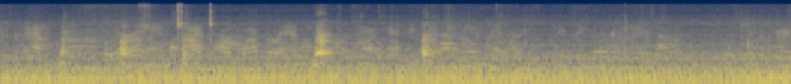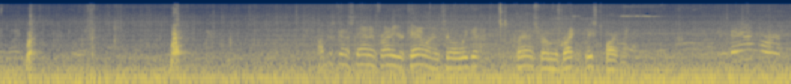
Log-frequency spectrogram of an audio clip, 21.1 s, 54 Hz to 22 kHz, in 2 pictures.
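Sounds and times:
steady low rumble: 0.0s - 18.7s
faint voices: 0.0s - 21.0s
dog barking: 1.6s - 1.9s, 4.2s - 4.5s, 5.6s - 5.9s, 10.9s - 11.1s, 12.8s - 13.1s.

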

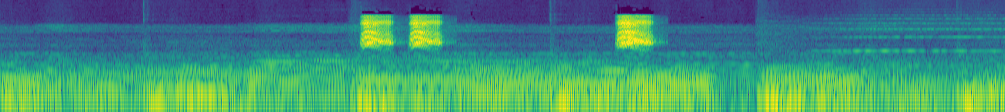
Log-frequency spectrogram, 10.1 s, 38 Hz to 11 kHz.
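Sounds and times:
dark music drone: 0.0s - 10.0s
crow cawing: 3.6s - 4.6s, 6.2s - 6.7s.

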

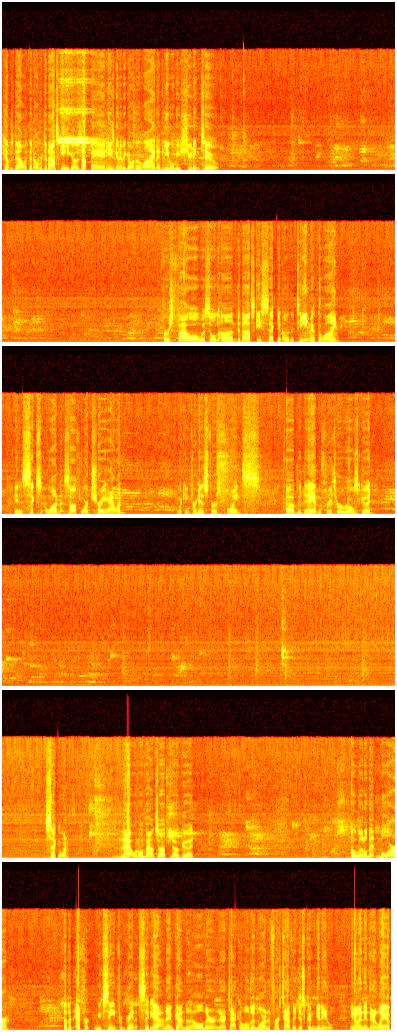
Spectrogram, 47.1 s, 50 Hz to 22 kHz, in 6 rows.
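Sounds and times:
steady electrical hum: 0.0s - 47.0s
faint crowd chatter: 2.9s - 11.4s
faint crowd murmur: 3.2s - 11.4s, 23.1s - 33.9s.

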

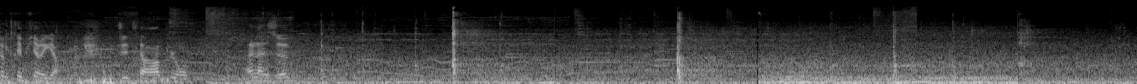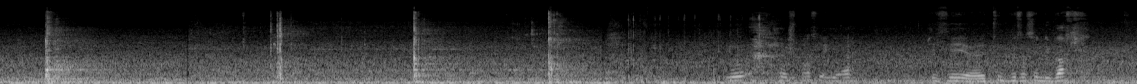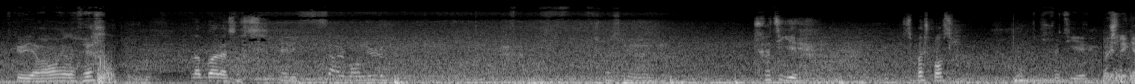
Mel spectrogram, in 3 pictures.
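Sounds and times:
wheels rolling on concrete: 17.4s - 19.9s.

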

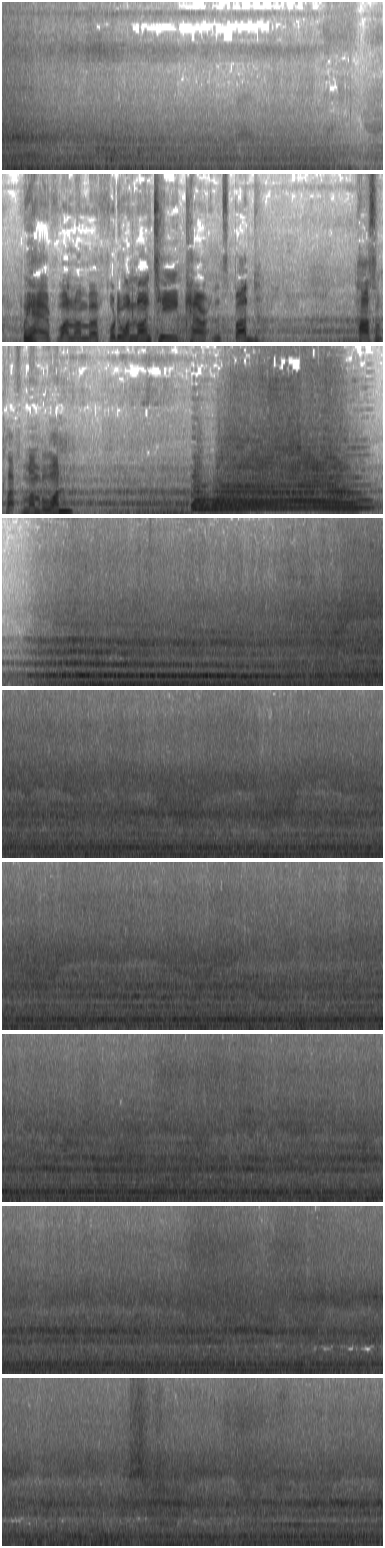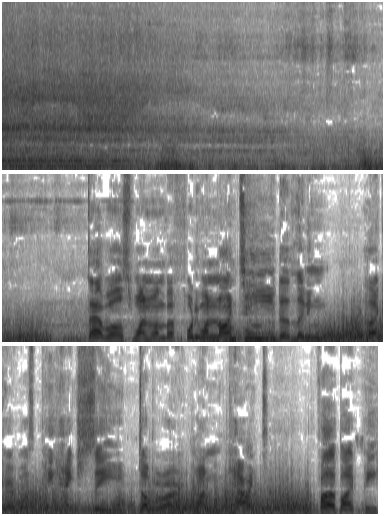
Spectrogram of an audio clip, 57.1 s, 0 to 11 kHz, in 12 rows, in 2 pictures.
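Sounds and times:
freight train passing: 0.0s - 57.0s
freight train horn: 11.9s - 17.9s.

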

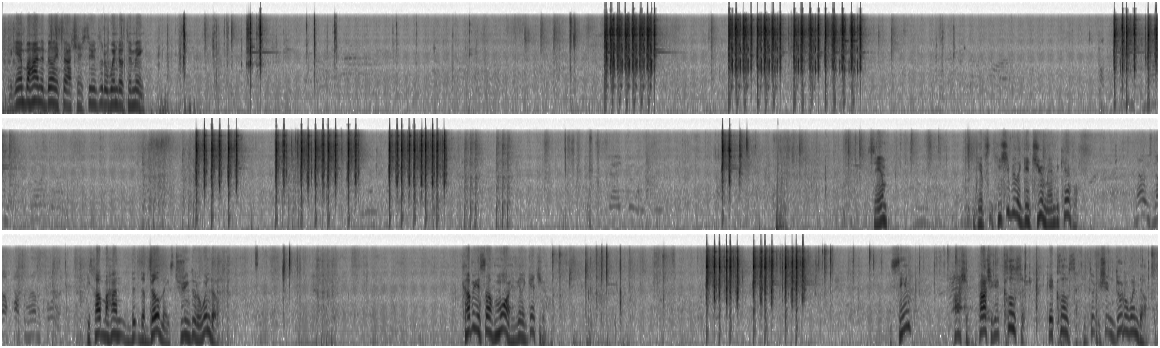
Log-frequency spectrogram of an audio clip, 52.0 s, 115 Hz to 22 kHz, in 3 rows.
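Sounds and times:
airsoft rifle full-auto bursts: 9.0s - 10.1s, 10.9s - 13.1s, 16.6s - 17.5s, 20.2s - 25.0s, 28.1s - 28.5s, 45.2s - 46.9s.

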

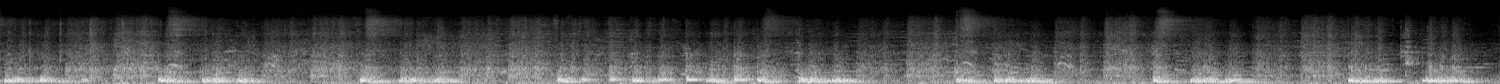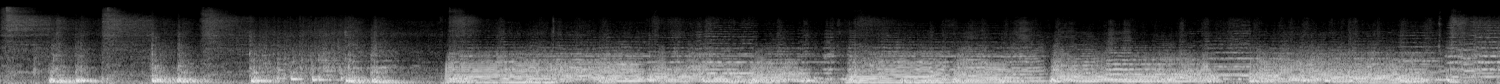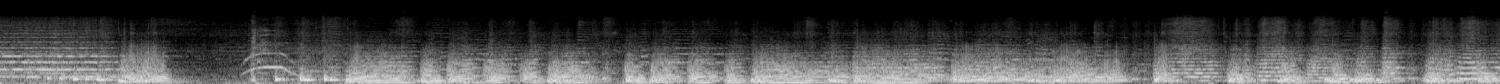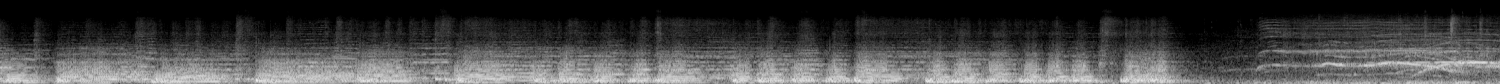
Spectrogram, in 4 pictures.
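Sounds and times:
marching band brass playing: 0.0s - 57.2s
voices: 0.2s - 15.6s
trombone playing close: 17.0s - 32.1s, 33.2s - 57.1s.

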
